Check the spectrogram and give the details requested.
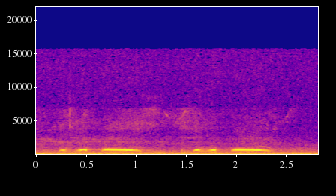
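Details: Spotted dove, a young Thai-type bird training in a forest, gives two phrases: a pair of quick low notes leading into a drawn-out, gently falling mellow coo.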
